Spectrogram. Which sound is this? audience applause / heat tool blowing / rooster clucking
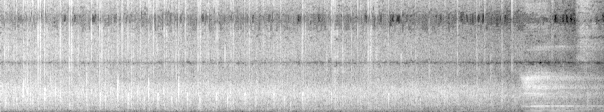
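audience applause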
